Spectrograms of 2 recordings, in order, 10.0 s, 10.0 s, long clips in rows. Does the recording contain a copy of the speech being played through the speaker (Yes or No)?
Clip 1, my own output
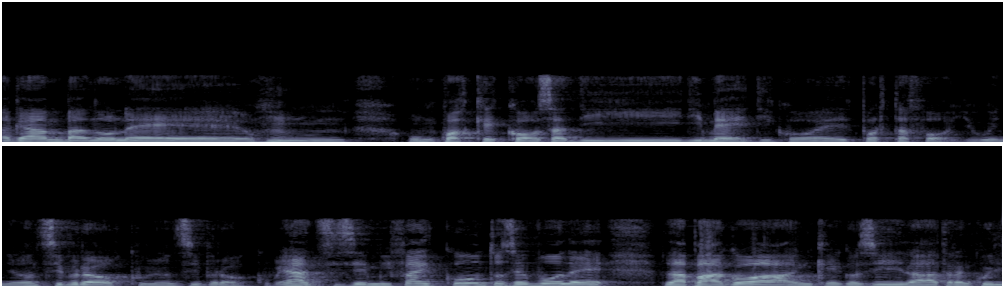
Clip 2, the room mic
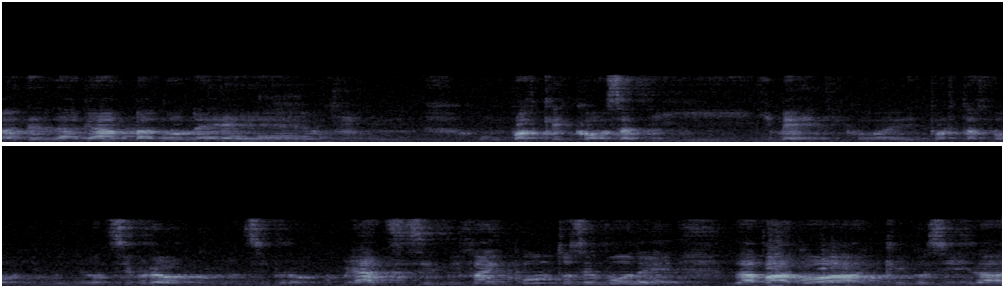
Yes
